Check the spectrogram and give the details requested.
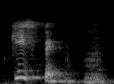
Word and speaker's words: quiste: Quiste. ¿Suena ahí la U? No suena, pero para mí es un diptongo, así me aprendí.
